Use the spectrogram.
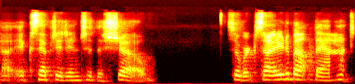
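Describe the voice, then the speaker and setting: A woman speaks in a monotone with flat intonation. The background is quiet. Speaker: society president hosting meeting. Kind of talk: meeting announcements. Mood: friendly, welcoming. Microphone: video call.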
